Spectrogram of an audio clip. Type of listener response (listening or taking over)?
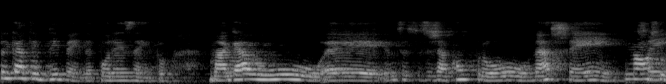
taking over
